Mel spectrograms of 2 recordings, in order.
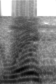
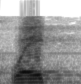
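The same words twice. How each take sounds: First: Said in the usual way. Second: A low, firm word like ordering a sheepdog to stay; sheepdog command. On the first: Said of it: "he said". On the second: Retold or imitated. Jesus telling the eager disciples to stay put, like a sheepdog command. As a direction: hold them back with a low command, like to a dog. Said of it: "It's like one of those sheepdogs".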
